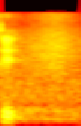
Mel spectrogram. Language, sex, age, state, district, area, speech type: Assamese, male, 45-60, Assam, Goalpara, urban, spontaneous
